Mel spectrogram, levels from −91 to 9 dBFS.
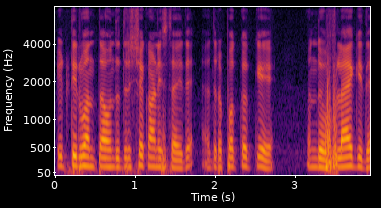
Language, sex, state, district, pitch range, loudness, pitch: Kannada, male, Karnataka, Dakshina Kannada, 155-170 Hz, -18 LUFS, 160 Hz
